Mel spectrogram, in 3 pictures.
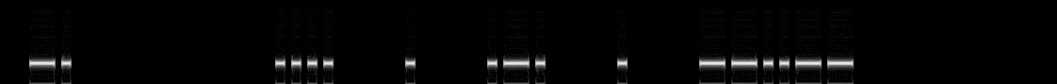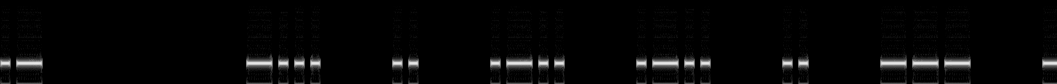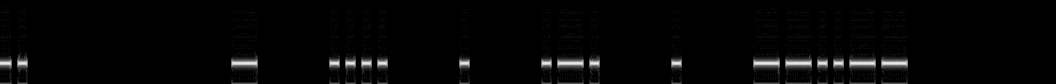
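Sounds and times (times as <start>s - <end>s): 
morse code at 5 wpm: 0.3s - 0.8s, 2.8s - 3.4s, 4.9s - 5.5s, 7.0s - 8.6s, 10.6s - 11.0s, 13.0s - 13.8s, 14.5s - 14.8s, 15.5s - 16.2s, 17.0s - 17.7s, 18.4s - 18.7s, 19.4s - 20.3s, 21.0s - 21.4s, 23.5s - 23.8s, 24.4s - 25.0s, 26.6s - 27.2s, 28.7s - 30.2s.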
